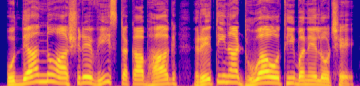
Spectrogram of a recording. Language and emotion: Gujarati, neutral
